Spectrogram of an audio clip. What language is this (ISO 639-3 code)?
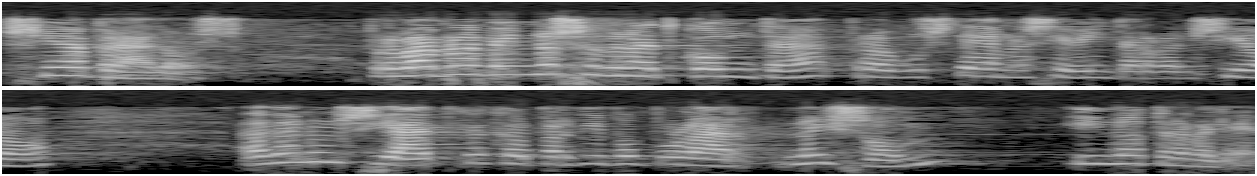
cat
